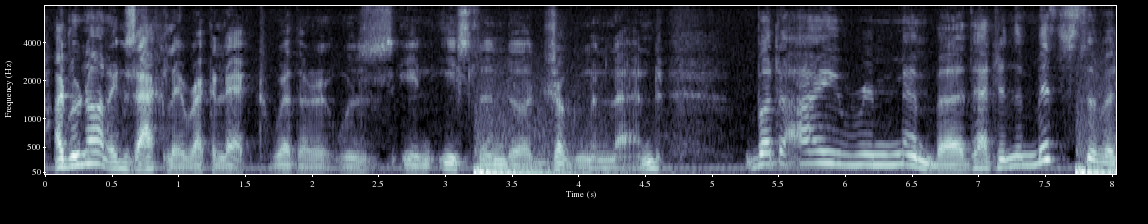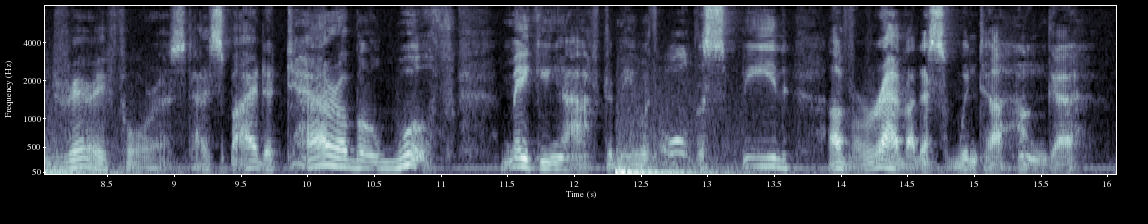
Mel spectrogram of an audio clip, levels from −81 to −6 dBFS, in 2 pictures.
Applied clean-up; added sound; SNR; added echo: none; Boom; 2 dB; none.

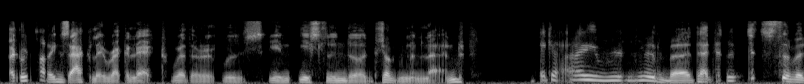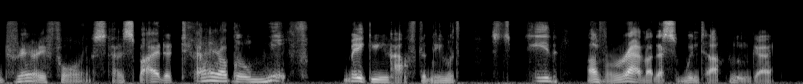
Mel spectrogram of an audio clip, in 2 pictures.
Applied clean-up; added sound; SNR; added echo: neural diffusion model UNIVERSE++.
